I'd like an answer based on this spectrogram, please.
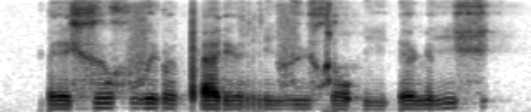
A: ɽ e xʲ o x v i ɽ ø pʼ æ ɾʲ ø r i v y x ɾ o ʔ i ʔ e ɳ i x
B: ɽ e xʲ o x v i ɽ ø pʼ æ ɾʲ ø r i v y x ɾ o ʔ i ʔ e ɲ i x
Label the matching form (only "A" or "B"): A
